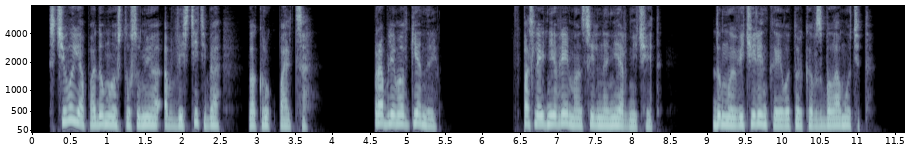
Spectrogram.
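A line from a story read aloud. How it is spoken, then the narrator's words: Sighing. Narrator (Russian): вздохнула Элизабет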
